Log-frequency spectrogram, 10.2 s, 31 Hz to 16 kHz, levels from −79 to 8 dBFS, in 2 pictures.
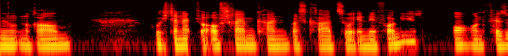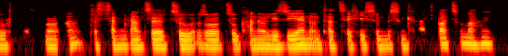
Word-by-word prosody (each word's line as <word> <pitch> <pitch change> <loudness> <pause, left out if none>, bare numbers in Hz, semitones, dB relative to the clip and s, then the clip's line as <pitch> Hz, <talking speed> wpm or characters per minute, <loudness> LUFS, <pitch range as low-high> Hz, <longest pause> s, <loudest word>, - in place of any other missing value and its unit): Minuten 105 +1 -1
Raum, 105 +2 +2 0.8
wo - - 0
ich - - -4
dann - - +3
einfach - - +2
aufschreiben 105 0 +3
kann, 100 0 -3
was 95 - -3
grad 95 -1 -2
so 95 - +1
in 95 0 -2
mir 95 0 +1
vorgeht 150 +3 0 0.3
und 105 -1 0
versuche 100 +1 0
das 240 - -15
so 100 - 0 0.2
ne? 120 +2 -3
Das - - -6
dann 100 0 0
Ganze 95 0 +3
zu 95 0 +1
so 95 -2 +3
zu 95 0 -3
kanalisieren 100 +2 +2
und 100 -1 -2
tatsächlich 95 +1 -1
so 95 - -4
'n 95 - -3
bisschen 100 0 -3
greifbar 115 +2 0
zu 130 - -7
machen. 120 +1 0
100 Hz, 200 wpm, -25 LUFS, 95-105 Hz, 0.8 s, dann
